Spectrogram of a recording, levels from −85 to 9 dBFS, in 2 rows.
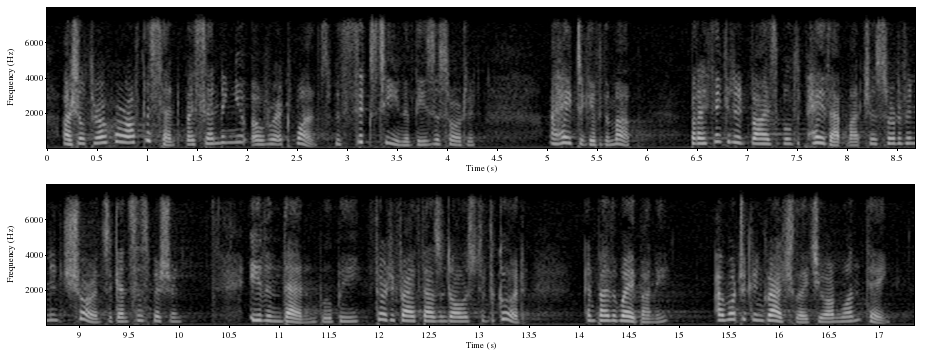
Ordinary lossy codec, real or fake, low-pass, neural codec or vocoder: Opus, 64 kbps; real; 7.2 kHz; none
